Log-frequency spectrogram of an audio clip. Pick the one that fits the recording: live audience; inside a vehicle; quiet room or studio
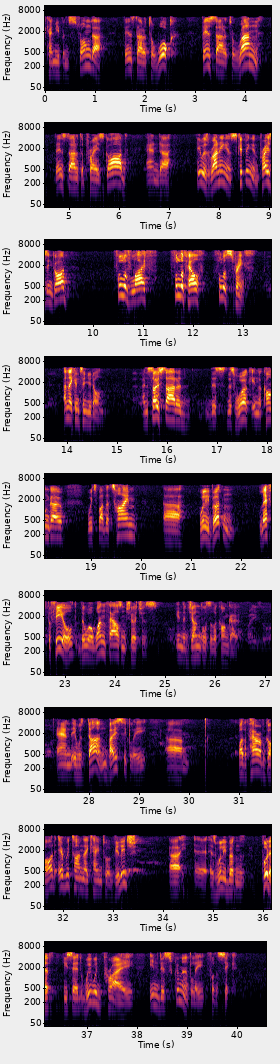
live audience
